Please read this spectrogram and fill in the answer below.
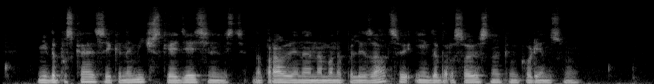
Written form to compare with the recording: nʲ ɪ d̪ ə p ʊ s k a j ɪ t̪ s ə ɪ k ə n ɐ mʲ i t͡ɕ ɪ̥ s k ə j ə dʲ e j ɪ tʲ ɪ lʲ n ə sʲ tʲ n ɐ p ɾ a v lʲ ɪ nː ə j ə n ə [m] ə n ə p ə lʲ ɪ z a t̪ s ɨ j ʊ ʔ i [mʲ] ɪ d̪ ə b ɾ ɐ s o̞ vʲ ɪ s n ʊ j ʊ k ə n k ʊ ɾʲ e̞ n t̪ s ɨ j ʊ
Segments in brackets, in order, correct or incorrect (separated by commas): correct, incorrect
